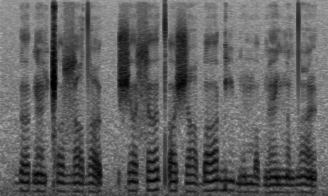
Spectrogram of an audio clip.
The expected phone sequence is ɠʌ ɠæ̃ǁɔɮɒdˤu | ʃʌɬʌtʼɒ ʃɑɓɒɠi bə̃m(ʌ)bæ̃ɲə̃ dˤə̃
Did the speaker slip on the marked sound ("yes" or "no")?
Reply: yes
